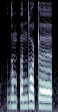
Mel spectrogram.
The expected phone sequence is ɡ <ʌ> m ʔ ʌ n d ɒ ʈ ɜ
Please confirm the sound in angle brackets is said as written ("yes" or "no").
yes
